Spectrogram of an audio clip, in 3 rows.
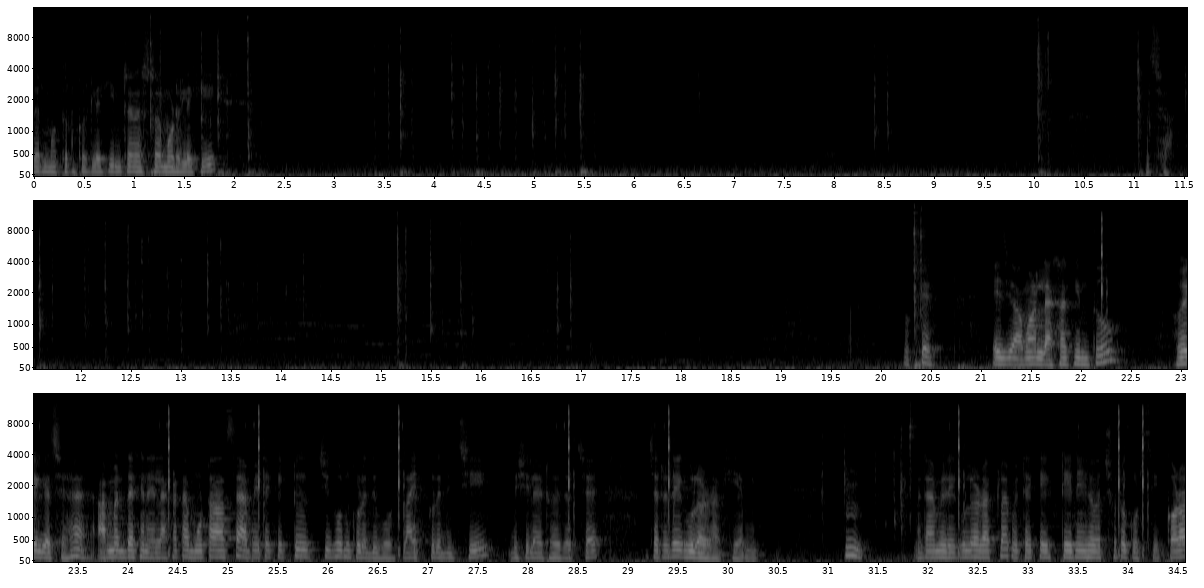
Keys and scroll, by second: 1.1-6.0 typing, 8.3 BackSpace, 13.6-15.1 typing, 20.3 Return, 31.4 ctrl+t.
